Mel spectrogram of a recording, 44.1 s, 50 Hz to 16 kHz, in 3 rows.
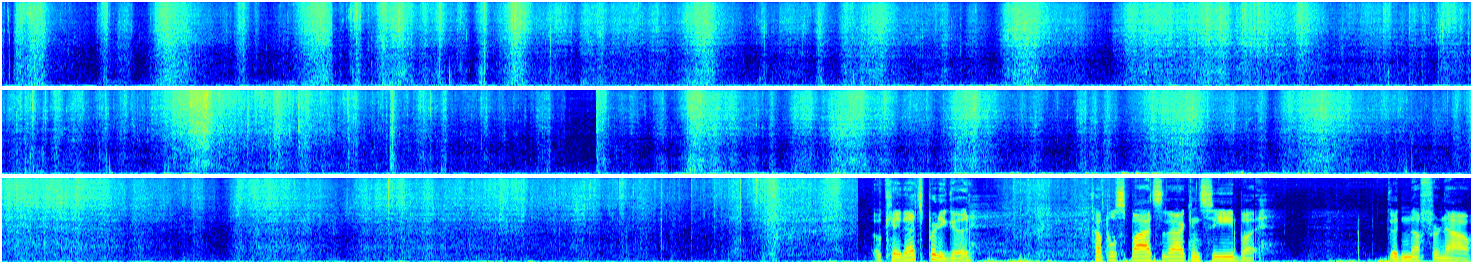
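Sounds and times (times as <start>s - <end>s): dry leaves rustling and crackling: 0.0s - 38.0s, 39.3s - 40.3s.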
